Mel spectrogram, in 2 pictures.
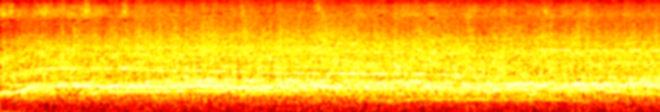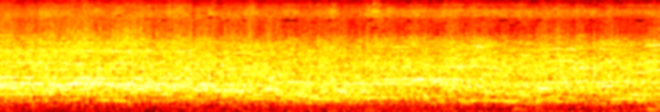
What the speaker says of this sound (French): je vous prie d'applaudir Monsieur le sélectionneur Padou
